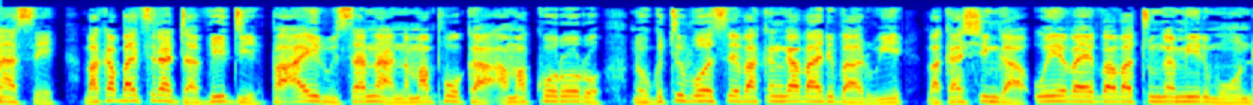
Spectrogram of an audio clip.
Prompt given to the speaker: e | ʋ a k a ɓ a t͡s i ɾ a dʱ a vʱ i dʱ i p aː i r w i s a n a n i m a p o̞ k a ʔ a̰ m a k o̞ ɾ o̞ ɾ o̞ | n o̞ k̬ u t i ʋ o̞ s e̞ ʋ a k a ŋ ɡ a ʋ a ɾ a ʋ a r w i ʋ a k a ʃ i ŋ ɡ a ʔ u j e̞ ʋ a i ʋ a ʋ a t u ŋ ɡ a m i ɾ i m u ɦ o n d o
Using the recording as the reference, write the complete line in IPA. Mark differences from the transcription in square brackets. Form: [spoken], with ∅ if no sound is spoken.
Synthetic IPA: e | ʋ a k a ɓ a t͡s i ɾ a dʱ a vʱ i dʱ i p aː i r w i s a n a n [a] m a p o̞ k a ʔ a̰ m a k o̞ ɾ o̞ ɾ o̞ | n o̞ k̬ u t i ʋ o̞ s e̞ ʋ a k a ŋ ɡ a ʋ a ɾ [i] ʋ a r w i ʋ a k a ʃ i ŋ ɡ a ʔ u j e̞ ʋ a i ʋ a ʋ a t u ŋ ɡ a m i ɾ i m u ɦ o n d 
